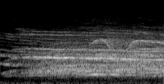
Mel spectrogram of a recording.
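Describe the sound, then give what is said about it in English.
A group of Haynes children, who practiced animal sounds at the Chilcat Center, let out a jungle roar together, a dense, high-pitched mass of voices that holds steady and swells slightly for a second and a half. “Hey guys! Can I hear your jungle roar?”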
